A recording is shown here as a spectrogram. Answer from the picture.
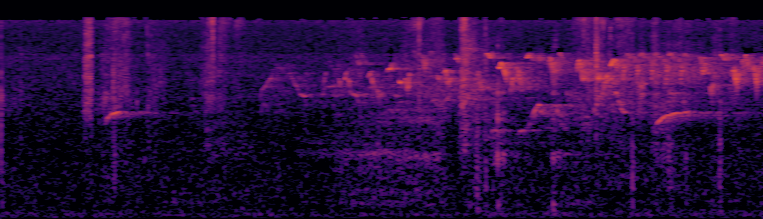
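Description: Near silence with faint birdsong: scattered short chirps and whistled calls, more of them from about halfway through, with a few soft taps.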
